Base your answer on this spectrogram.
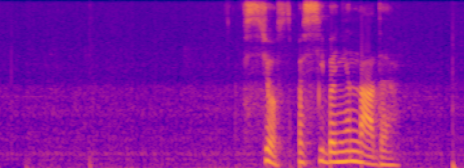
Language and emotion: Russian, angry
